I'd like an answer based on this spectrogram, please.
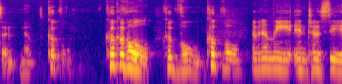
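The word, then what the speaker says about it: Cookeville: aired apparently we said we stopped and cooked cville Cookville for um for Waffle House correct that's not how you pronounce it no Cookville Cookville Cookville Cookville evidently in Tennessee every Ville is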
